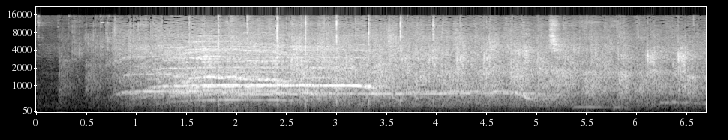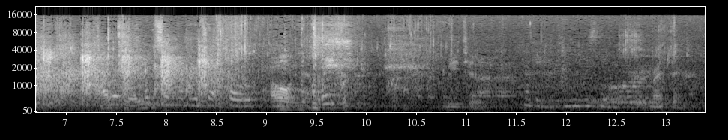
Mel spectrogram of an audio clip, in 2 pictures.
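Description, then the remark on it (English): A crowd bursts into a practiced cheer, loud cheering and sustained applause with whoops and a high whistle early on, then the clapping gradually thins and fades over about ten seconds. “All right, so we're going to practice the cheer when the first one comes out.”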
